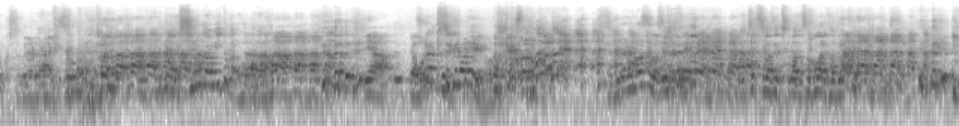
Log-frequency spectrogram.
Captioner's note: the men laugh agreeingly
